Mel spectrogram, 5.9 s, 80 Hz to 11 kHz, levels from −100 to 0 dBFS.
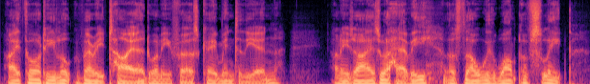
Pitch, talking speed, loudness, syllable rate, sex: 85 Hz, 245 wpm, -18 LUFS, 5.9 syllables/s, male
